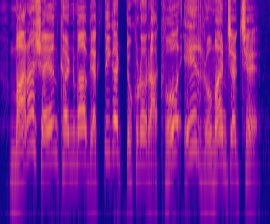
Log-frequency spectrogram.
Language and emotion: Gujarati, happy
